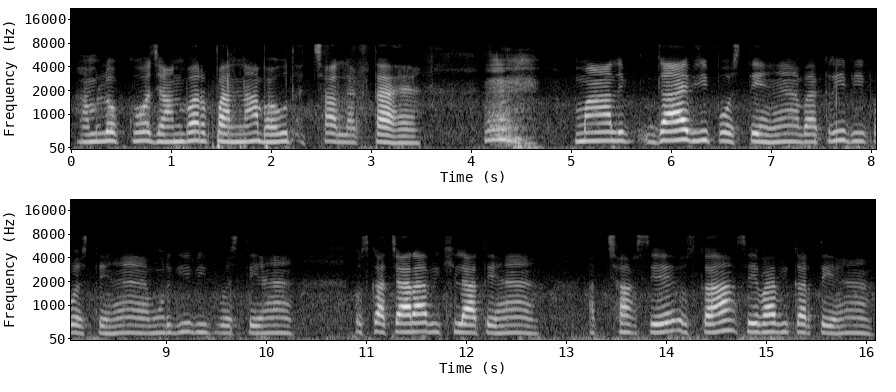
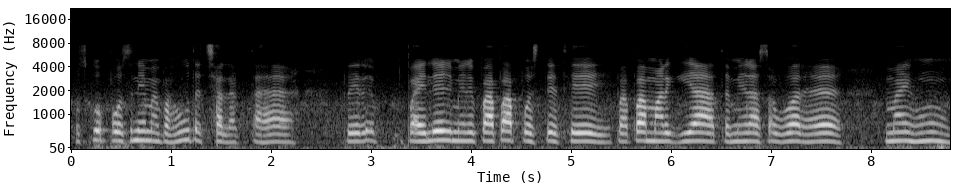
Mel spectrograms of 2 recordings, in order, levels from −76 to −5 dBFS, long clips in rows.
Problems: constant background noise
